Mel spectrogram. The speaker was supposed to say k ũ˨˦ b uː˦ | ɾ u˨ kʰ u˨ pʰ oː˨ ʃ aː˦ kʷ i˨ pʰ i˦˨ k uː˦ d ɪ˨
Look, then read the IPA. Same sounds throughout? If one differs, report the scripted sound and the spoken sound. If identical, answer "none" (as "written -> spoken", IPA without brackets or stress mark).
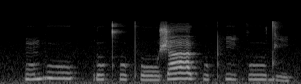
ɪ˨ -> i˨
